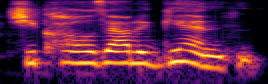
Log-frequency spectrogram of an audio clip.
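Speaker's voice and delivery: ordinary delivery, nothing marked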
